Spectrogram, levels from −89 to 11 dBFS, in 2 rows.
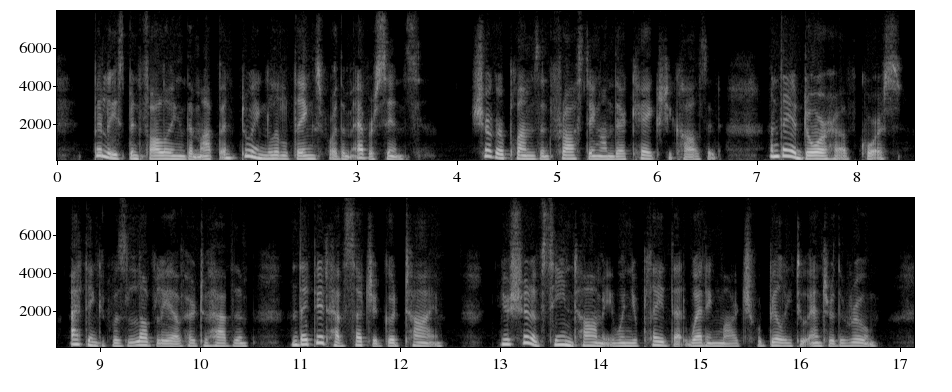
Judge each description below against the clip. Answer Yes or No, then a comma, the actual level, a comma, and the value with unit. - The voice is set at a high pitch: No, medium, 165 Hz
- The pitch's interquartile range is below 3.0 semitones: No, average, 4.3 semitones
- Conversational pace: No, fast, 220 wpm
